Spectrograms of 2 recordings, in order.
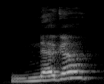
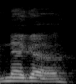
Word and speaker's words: Negga: I think it's pronounced like a negative, like nega, like the nega, like Scott Pilgrim, Nega Scott. I think that's supposed to be how it's pronounced. Ruth Negga.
